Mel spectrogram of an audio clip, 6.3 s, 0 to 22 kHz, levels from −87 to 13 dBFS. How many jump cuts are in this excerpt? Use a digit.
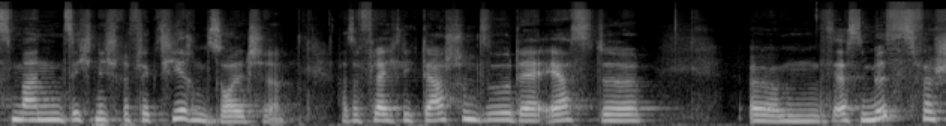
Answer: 0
